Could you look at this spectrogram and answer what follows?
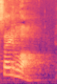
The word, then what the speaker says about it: Selah: this article written, uh, pronounced Selah.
